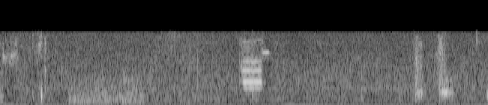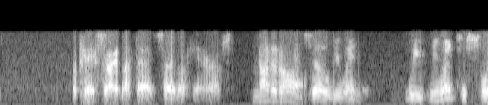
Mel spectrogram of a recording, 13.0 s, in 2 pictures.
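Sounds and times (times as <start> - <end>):
quiet hiss: 0.0 - 13.0
phone keypad beeps while silencing incoming call: 3.2 - 3.6
speech: 7.6 - 13.0.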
